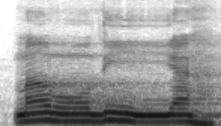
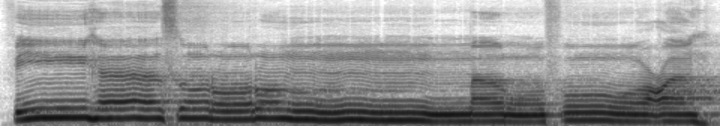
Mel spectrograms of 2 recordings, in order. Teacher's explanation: Idgham bi gunnah didengungkan, dipanjangkan 2 harokat seperti itu.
